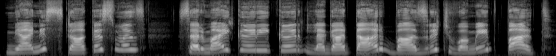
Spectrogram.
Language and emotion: Kashmiri, happy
